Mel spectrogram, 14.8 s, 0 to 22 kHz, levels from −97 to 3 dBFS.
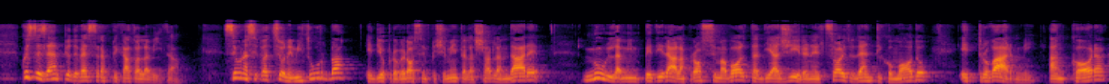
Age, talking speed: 30-49, 140 wpm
